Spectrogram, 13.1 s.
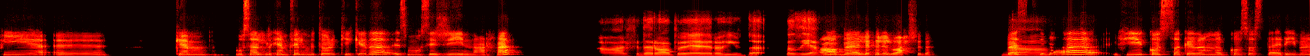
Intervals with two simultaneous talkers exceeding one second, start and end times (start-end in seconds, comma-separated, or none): none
